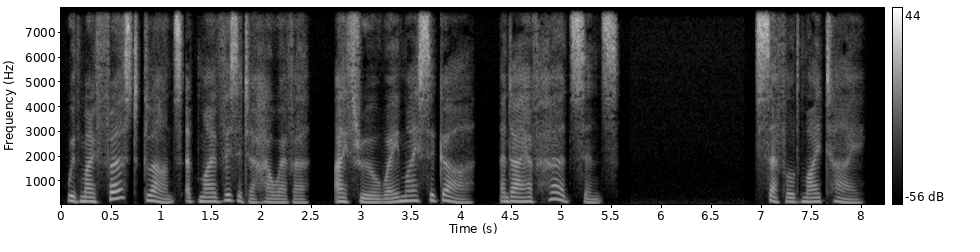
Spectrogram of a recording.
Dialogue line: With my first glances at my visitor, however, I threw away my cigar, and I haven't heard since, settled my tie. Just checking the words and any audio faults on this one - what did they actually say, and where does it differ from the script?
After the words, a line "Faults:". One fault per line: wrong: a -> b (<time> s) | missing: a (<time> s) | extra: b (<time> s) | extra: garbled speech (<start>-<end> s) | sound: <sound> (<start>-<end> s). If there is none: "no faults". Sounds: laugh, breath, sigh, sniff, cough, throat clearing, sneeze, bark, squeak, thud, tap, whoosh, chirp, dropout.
With my first glance at my visitor, however, I threw away my cigar, and I have heard since, settled my tie.
Faults:
wrong: glances -> glance (0.8 s)
wrong: haven't -> have (4.6 s)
